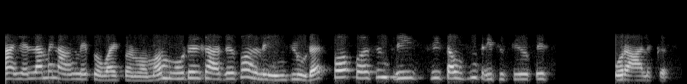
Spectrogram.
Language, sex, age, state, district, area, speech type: Tamil, female, 45-60, Tamil Nadu, Tiruvallur, urban, conversation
